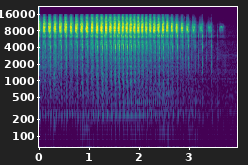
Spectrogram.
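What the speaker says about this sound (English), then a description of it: "number 24 beam engine designed by Elmer Verburg" A small Elmer Verburg number 24 model beam engine runs with a fast, even ticking chuff, each stroke a crisp close puff, then gradually slows and fades out as it coasts to a stop.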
